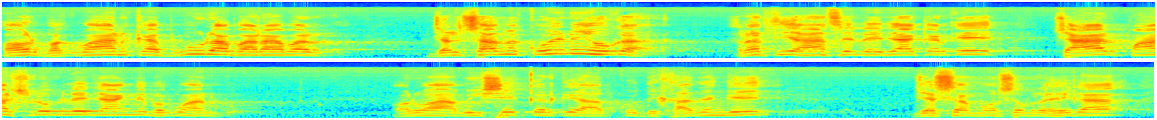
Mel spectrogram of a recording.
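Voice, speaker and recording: Emphatic monk preaching in a reverberant hall. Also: male voice, high-pitched, normal speed. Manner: emphatic, repeats commands. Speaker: Jain monk giving a discourse. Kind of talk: sermon answering devotees' questions. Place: large pandal, nearly empty.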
